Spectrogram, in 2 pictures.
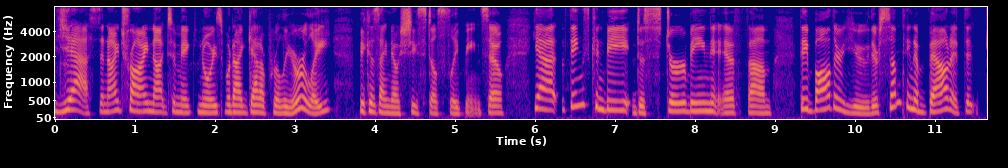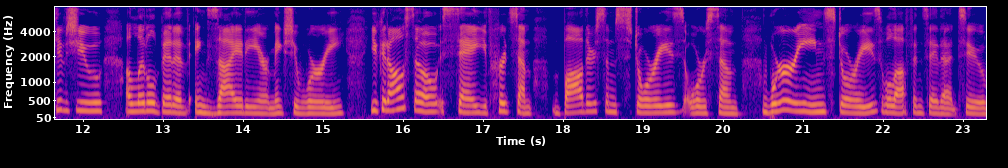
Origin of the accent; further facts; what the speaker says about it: Arizona, United States; moved away as an adult; now in Taiwan; I grew up in Arizona. We have strong sun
